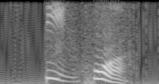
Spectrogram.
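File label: "di4nghuo4", Chinese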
